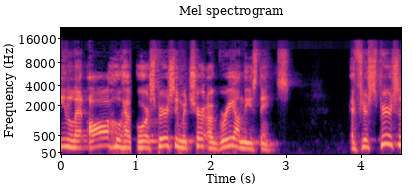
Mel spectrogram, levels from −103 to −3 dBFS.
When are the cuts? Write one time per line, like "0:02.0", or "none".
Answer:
0:00.9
